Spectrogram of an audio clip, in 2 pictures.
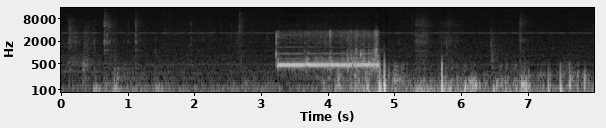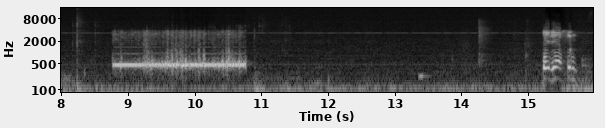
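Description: A phone call being placed, with two long steady ringback tones separated by a pause, loud and close, and faint background noise between them.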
